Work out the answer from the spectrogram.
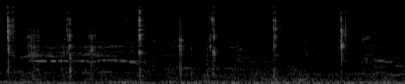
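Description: A person chewing a mouthful close to the microphone, with sharp smacking clicks about every half second.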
